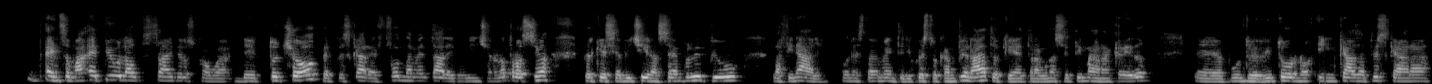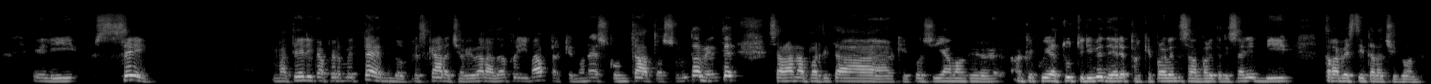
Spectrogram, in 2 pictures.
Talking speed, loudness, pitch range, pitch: 160 wpm, -28 LUFS, 145-175 Hz, 150 Hz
